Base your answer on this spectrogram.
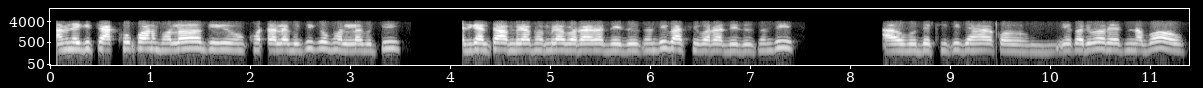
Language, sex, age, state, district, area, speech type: Odia, female, 60+, Odisha, Jharsuguda, rural, conversation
